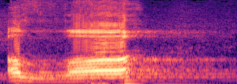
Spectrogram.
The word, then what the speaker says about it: Allah: I mentioned this yesterday Allah is pronounced Morocco is pronounced full mouth Allah because it has a Fatah or Adama before it so when pronouncing Allah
